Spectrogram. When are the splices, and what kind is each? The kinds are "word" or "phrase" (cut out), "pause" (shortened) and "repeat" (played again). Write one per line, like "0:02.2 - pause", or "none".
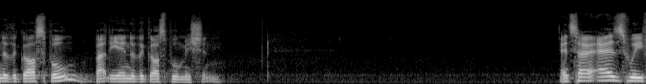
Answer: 0:01.1 - word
